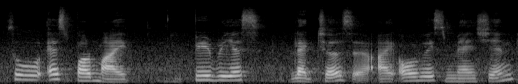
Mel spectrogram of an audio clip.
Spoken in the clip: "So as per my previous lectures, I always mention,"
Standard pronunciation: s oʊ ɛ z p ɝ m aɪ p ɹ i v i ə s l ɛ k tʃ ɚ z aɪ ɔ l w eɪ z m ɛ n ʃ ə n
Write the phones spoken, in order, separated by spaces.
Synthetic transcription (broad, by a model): s oʊ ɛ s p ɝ m aɪ p i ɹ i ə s l ɛ k tʃ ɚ s aɪ ɔ l w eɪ s m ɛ n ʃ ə n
